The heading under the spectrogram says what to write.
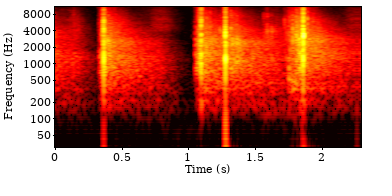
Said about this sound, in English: All right, we're going to clap together, so see if you can clap with me here. Like this.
